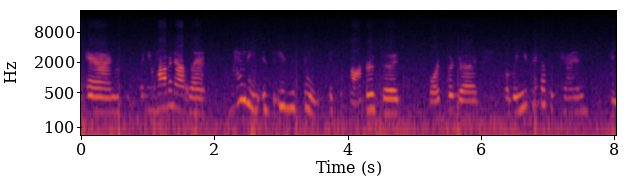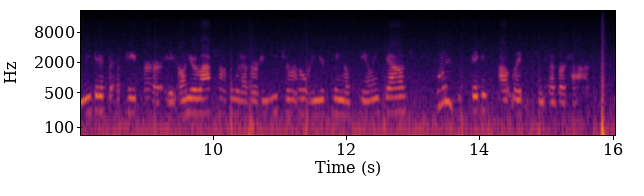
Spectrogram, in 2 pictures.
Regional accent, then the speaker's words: California, United States; I am at the beach. I love the water. I grew up in the Bay Area. So I'm one of those little black children who, my mother, we were always taking nature walks. I learned to swim in the ocean.

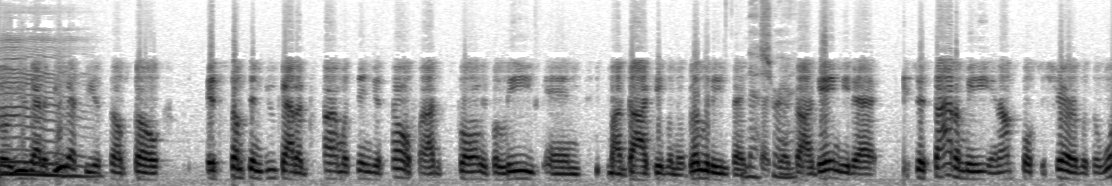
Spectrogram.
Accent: New York City, New York, United States; You know, I grew up in Harlem, and I went to the Roosevelt Theater as a kid every Saturday

